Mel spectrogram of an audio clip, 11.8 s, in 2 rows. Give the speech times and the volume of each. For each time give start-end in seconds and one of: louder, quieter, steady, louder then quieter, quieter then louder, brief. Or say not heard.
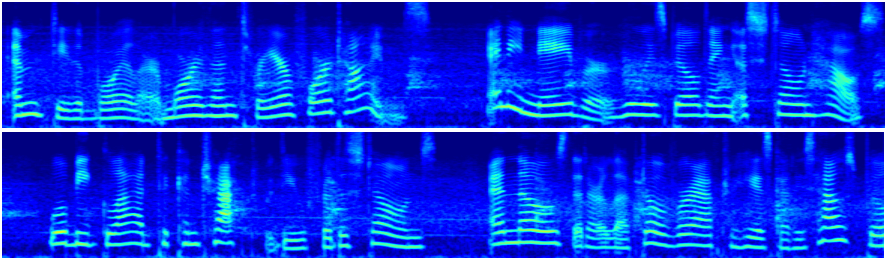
0.0-11.7 steady.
